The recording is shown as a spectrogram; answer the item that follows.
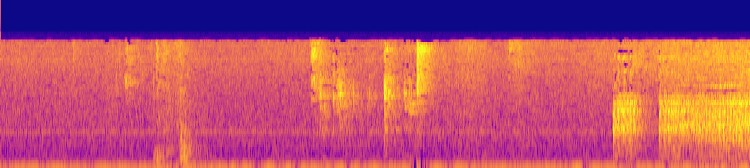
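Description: A wooden humidor box is shut and locked, its latch mechanism drawing the lid tight. A few soft wooden knocks and clicks are spaced apart, then a louder, fuller burst at the end, with no talking.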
